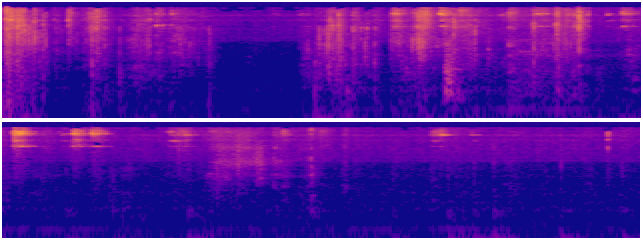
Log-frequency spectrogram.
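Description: A marker pen handled and scratched on paper at a table: scattered clicks, taps and short scratchy rustles, strongest near the start and about two to three and a half seconds in.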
